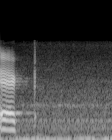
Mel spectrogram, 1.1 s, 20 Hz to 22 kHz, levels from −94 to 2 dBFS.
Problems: constant background noise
